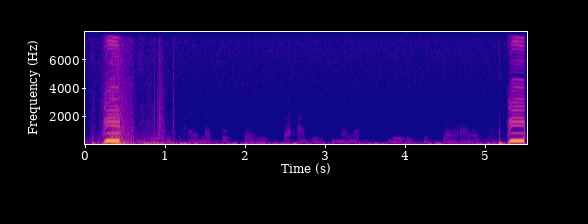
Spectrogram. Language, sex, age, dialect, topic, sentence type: Marathi, female, 18-24, Varhadi, agriculture, statement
